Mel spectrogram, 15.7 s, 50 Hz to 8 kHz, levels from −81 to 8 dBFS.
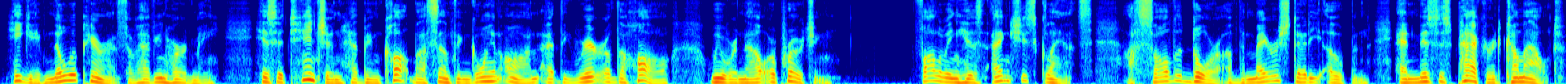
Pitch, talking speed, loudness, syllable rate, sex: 130 Hz, 170 wpm, -18 LUFS, 4.7 syllables/s, male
